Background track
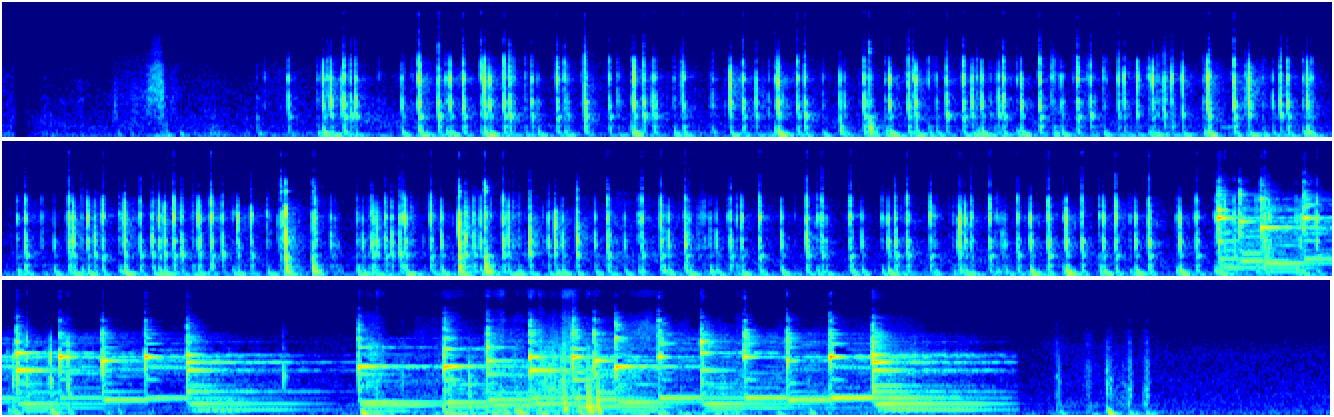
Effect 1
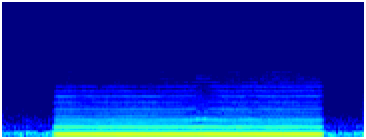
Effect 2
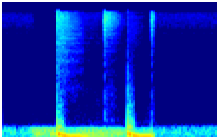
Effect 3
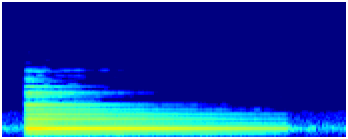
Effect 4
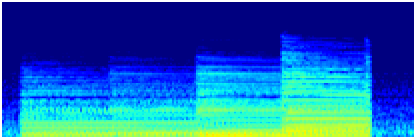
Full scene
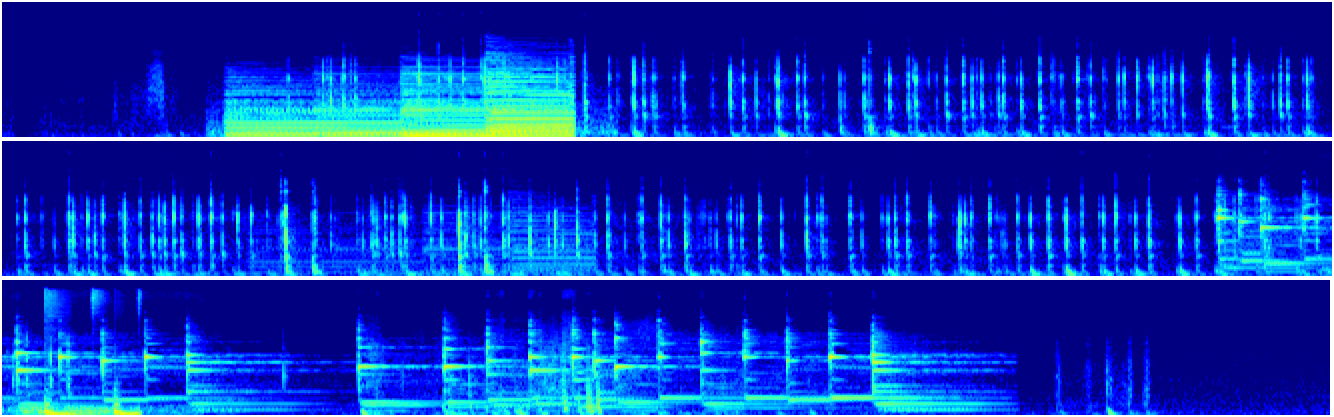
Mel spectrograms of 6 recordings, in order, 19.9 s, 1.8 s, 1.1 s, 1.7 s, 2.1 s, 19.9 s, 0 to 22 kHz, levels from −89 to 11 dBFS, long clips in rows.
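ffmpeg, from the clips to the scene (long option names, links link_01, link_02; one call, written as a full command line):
ffmpeg -i bed.wav -i cue0.wav -i cue1.wav -i cue2.wav -i cue3.wav -filter_complex "[4:a]asplit=2[link_01][link_02];[0:a]volume=-10dB[link_03];[link_02]highpass=frequency=1200:poles=1[link_04];[2:a]equalizer=frequency=6000:width_type=o:width=0.34:gain=-6[link_05];[link_01]atrim=end=2.06,asetpts=PTS-STARTPTS,volume=-2dB,afade=type=in:duration=0.004:curve=hsin,afade=type=out:start_time=2.056:duration=0.004:curve=hsin,adelay=1020[link_06];[link_04]atrim=end=2.06,asetpts=PTS-STARTPTS,volume=-17.5dB,afade=type=in:duration=0.004:curve=hsin,afade=type=out:start_time=2.056:duration=0.004:curve=hsin,adelay=343098S[link_07];[link_05]atrim=end=1.07,asetpts=PTS-STARTPTS,volume=-6dB,afade=type=in:duration=0.004:curve=hsin,afade=type=out:start_time=1.066:duration=0.004:curve=hsin,adelay=13240[link_08];[link_03][link_06][link_07][link_08]amix=inputs=4:normalize=0" out.wav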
